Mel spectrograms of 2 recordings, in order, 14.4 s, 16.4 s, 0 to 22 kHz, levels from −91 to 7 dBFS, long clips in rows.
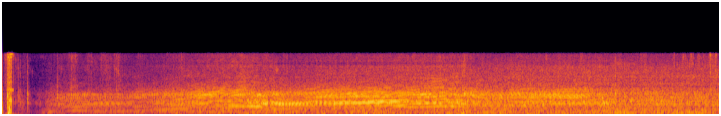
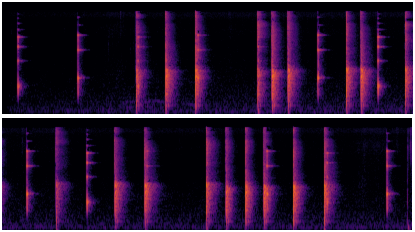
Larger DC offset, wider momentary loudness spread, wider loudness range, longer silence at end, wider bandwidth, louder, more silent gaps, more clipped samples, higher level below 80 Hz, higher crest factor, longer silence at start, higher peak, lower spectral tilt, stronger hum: neither; first, 13 LU vs 7 LU; first, 8 LU vs 3 LU; second, 0 s vs 0.45 s; second, 4 kHz vs 16.5 kHz; first, -12 LUFS vs -29 LUFS; neither; first, 0.1% vs under 0.1%; first, -26 dBFS vs -72 dBFS; second, 12 dB vs 28 dB; second, 0.05 s vs 0.3 s; first, 0 dBFS vs -4 dBFS; first, -10.5 dB/octave vs 0.5 dB/octave; neither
